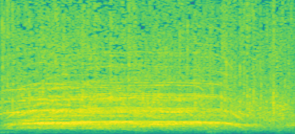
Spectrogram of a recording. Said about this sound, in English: Give it up for David Harbour.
